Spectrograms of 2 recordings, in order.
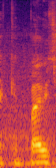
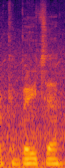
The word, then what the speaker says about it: Kubota: It is a Kubota, or Kubota. Some people pronounce it differently. I've always called it Kubota personally, but Kubota B2100 from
